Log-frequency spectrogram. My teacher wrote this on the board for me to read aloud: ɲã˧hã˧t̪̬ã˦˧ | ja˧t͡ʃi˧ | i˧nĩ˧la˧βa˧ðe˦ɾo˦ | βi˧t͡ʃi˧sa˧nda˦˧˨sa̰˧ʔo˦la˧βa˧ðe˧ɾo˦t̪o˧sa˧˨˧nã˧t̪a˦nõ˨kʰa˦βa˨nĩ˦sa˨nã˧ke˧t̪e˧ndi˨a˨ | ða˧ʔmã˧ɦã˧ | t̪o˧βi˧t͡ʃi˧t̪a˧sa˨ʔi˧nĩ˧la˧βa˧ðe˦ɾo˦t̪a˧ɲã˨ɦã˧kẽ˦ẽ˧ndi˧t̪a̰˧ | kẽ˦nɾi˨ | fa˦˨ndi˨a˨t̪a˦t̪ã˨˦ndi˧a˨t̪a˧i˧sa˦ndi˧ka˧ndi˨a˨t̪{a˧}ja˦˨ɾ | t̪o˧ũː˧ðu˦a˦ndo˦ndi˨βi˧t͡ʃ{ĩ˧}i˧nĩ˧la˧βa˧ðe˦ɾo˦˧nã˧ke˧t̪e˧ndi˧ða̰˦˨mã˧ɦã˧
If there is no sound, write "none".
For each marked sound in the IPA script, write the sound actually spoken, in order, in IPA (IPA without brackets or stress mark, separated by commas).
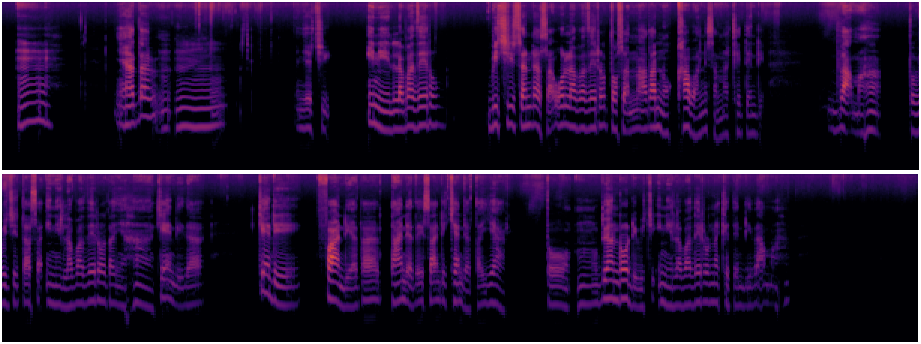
a˧, i˧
